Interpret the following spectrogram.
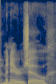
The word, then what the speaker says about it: Monero: So like when I try to say Monero, which is the other awesome Android wallet for Monero, it took me 7 years to learn how to actually pronounce it properly because I don't speak Esperanto.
